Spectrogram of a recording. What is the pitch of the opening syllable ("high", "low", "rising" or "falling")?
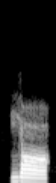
low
